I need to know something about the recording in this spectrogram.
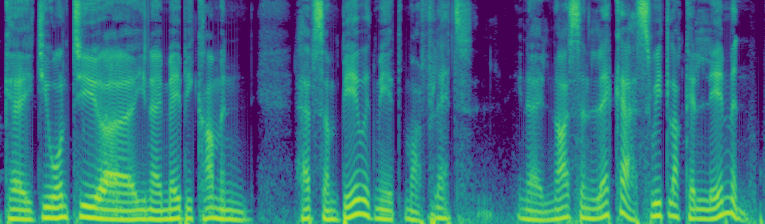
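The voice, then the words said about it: Put-on South African accent. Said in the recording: “You're kind of South African, aren't you? ... I picked up the accent pretty quickly ... that's very good. Yeah, that's very good.”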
